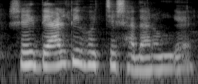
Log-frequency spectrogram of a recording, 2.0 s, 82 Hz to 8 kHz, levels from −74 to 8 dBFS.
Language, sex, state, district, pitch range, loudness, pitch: Bengali, female, Assam, Hailakandi, 185-230 Hz, -17 LUFS, 220 Hz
